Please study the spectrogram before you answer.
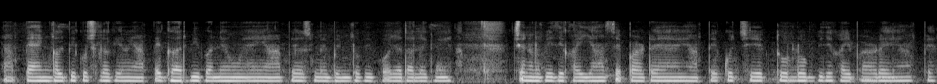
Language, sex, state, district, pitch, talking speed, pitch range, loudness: Hindi, female, Uttar Pradesh, Deoria, 170 Hz, 295 wpm, 165-175 Hz, -15 LUFS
